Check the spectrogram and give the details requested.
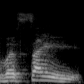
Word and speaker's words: Versailles: called the treaty of versailles that's how the french pronounce it is a small town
